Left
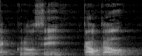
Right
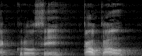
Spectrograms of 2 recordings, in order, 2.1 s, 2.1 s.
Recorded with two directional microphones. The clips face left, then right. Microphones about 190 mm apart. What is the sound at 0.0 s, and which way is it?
Speech, 20° right (ahead or behind).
